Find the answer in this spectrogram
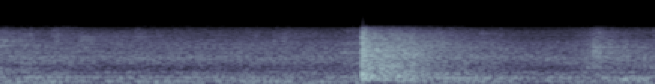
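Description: A single sharp clink of kitchenware about a second in, a knock followed by a short ringing decay.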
